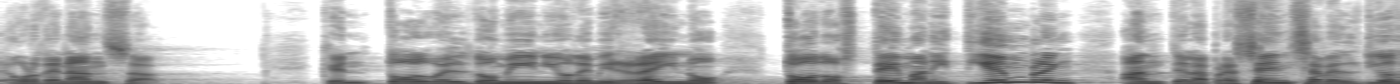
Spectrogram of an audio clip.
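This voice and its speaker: A man with a high voice preaches to his congregation, swinging from a quick chatty storytelling tone to slow, drawn-out scripture reading. He calls his listeners brother and keeps asking for amens. A long reverb trails his words as in a large hall. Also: a bit bright. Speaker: pastor. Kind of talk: sermon.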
